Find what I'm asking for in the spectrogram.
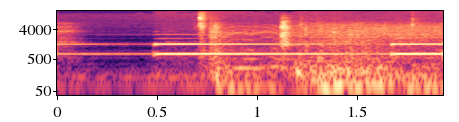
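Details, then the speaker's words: Chevy GMT800 Vortec V8 truck, first crank of the Passlock VATS security relearn: a chime, then the starter briefly grinds and the engine never catches; the security lockout blocks the start. "and it fails. Leave it in the on position. Security light should come on."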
